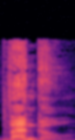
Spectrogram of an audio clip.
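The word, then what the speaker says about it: van Gogh: FED Dutch painter's name van go while ISAC insists on the correct Dutch pronunciation rhyming with low Mary persistently Rhymes and with lock reminiscent of lock Ness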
